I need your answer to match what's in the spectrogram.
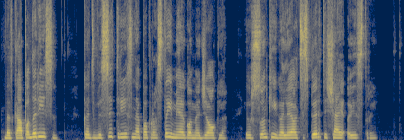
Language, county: Lithuanian, Vilnius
